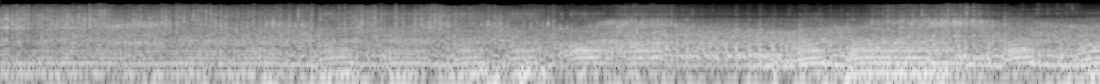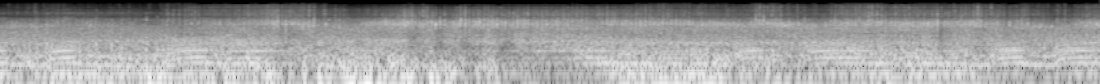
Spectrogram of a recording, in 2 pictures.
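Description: String trimmer (brushcutter) running at high speed while cutting grass and weeds along a roadside guardrail, its pitch rising and falling as the throttle varies.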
